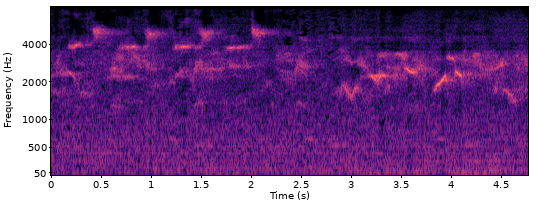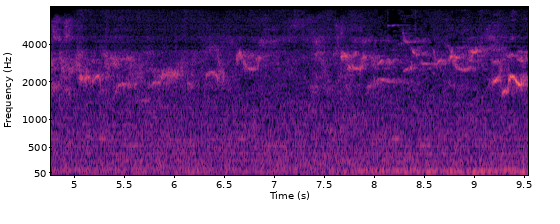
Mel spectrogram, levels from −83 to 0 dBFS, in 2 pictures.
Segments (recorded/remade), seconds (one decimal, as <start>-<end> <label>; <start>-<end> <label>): 0.0-2.3 remade; 2.3-2.9 recorded; 2.9-8.0 remade; 8.0-8.6 recorded; 8.6-9.5 remade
